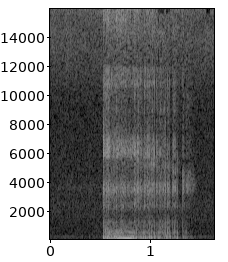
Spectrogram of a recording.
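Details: One short, rough snorting snore on an in-breath in a quiet room; a single sleep snore.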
